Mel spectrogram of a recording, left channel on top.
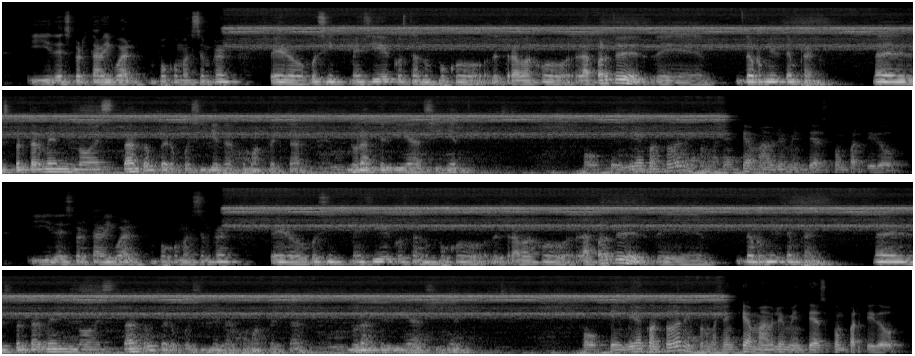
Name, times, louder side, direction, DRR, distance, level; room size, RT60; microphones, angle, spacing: voice 1, 0.3-2.3 2.7-7.1 7.3-8.2 8.7-11.7 12.0-13.7, left 2 dB, 75° left, 5 dB, 0.7 m, -28 dB
sound 1, 2.2-16.4, right 2 dB, 15° right, 1.4 m, -31 dB
sound 2, 9.1-17.2, equal, 15° left, 0.7 m, -40 dB
voice 2, 14.9-18.0, right 5 dB, 90° right, 10 dB, 0.5 m, -33 dB
3.3 x 2.3 x 3.8 m, 0.42 s
head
